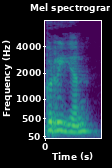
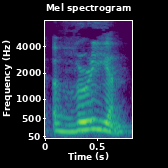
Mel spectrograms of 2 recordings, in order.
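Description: First: The word begins with a B sound. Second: The word begins with a V sound. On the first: "the H changes the pronunciation from Brian" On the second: "to Vrian"

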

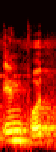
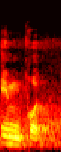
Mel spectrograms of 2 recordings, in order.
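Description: First: The first syllable ends with an n sound. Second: The first syllable ends with an m sound. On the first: "From input" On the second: "it sounds more like an input"

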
